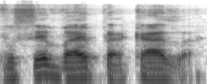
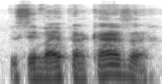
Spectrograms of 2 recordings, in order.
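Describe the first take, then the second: First: It is said as a statement. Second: It is said as a question.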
